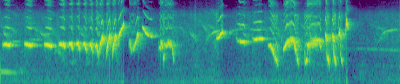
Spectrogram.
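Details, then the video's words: White-rumped shama opening with a fast run of repeated chirps that quickens and rises, followed by looping whistles and sharp sweeping phrases before a sudden stop. "Murai Gacor"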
